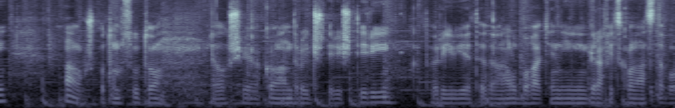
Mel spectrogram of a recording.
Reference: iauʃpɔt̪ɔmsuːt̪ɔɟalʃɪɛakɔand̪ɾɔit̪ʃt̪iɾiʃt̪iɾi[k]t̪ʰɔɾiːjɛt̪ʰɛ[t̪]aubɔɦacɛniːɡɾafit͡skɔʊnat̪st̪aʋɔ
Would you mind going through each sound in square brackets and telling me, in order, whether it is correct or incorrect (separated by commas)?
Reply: correct, incorrect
